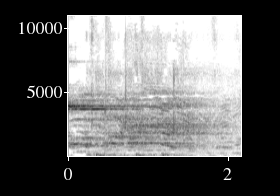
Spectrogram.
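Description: Gym crowd cheering and shouting: many high voices at once, starting suddenly and fading away near the end, with low thumps beneath.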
